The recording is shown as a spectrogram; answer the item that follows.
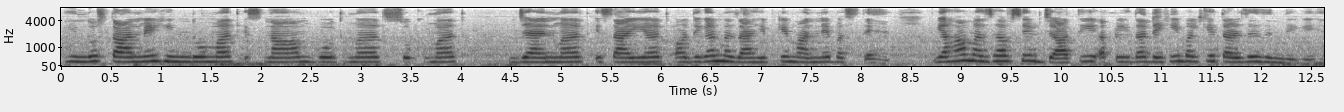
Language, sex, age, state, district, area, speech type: Urdu, female, 45-60, Delhi, South Delhi, urban, spontaneous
